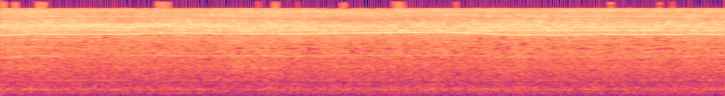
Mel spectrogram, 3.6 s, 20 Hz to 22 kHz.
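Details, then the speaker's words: MP1 abutment on an implant analog compatible with a Zimmer 4.5 mm implant, demonstrated on a model: continuous high-pitched whine and steady grinding as a normal carbide burr shapes the abutment like a natural tooth before impression; dental drill. "Let me continue grinding that. It goes smooth as a butter."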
